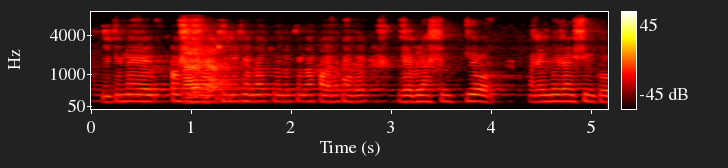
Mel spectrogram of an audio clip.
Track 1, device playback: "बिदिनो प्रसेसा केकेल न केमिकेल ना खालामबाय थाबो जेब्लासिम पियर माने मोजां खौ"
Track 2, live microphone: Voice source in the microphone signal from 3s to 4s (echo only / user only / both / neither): echo only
